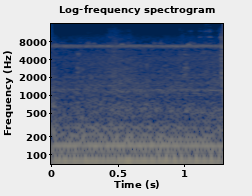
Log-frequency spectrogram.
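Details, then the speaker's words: OBS Chevy Blazer at idle; steady low drone with a faint thin high tone riding constantly on top. Owner traces the squeal and hum to the alternator, plans to replace it; one idler pulley slightly wobbly but not bad. "the one idler pulley down there is a little little wobbly a little wonky but it's not bad but the alternator is what's squealing on this thing"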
